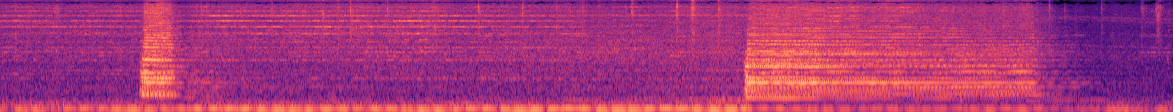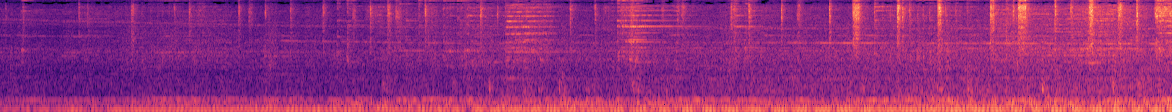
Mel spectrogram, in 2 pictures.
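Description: Freight train led by diesel locomotives passing close by, the engines giving a heavy low rumble. The locomotive horn sounds a short blast about a second in, then a longer blast of about two seconds. Later the wheels clatter in quick clicks over the rail joints as the locomotives go by.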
